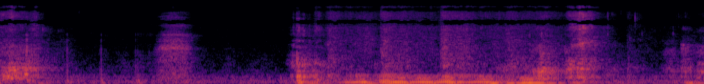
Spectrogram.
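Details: Indoor Rottweiler mid-tantrum, denied chocolate, producing a deep rumbling growl-moan that swells after two seconds and holds for several seconds, with rough, bark-like breaks and lighter whining at the start.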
